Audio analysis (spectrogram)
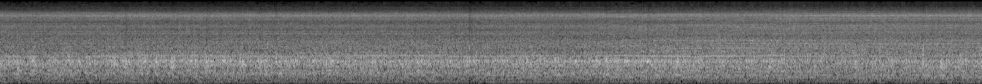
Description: In this case the water pump makes a loud "squealing" noise or you hear the bearings scraping.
